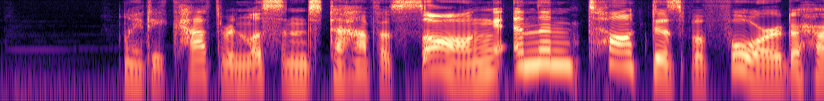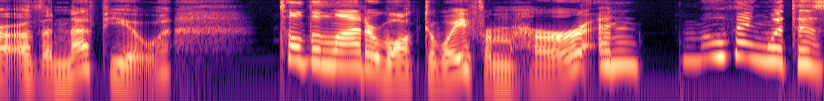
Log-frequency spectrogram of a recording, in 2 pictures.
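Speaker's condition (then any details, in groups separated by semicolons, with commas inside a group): No condition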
